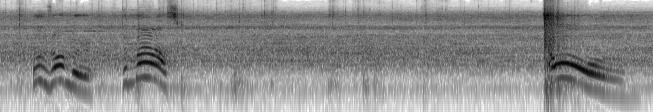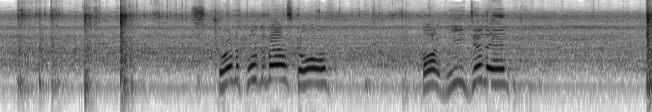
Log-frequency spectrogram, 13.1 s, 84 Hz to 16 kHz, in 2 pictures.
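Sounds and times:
steady background hum: 0:00.0 - 0:13.0.

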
